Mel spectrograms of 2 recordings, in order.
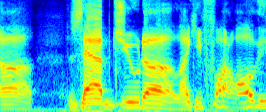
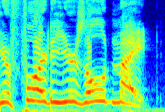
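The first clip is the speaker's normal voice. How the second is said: very high, mocking, taunting voice; 4 dB louder than usual. Retelling a fighter mocking Mayweather: Conor McGregor impression. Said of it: "he's like, he's like".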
